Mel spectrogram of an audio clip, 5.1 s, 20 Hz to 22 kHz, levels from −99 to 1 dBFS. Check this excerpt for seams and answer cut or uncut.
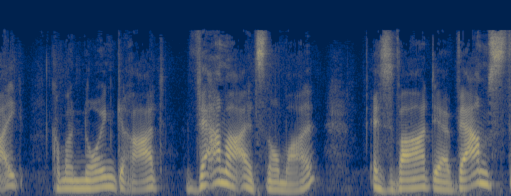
uncut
